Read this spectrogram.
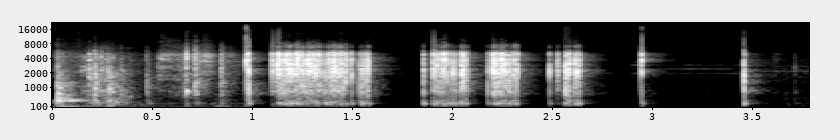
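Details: Estate-sale radio on the public service band: the sound cuts in and out in sharp, scratchy crackling bursts with dead gaps. A dirty switch or volume control needing cleaning is suspected, not confirmed.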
